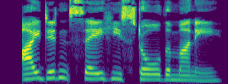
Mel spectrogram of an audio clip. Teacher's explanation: In the first one, the stress is on I, meaning maybe someone else said it.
